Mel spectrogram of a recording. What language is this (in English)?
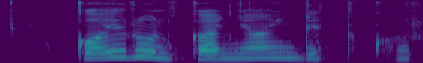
Kalenjin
